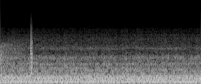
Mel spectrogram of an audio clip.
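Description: Cessna 182's piston engine and propeller droning steadily in flight, heard from inside the cabin, with one brief click about a third of a second in.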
